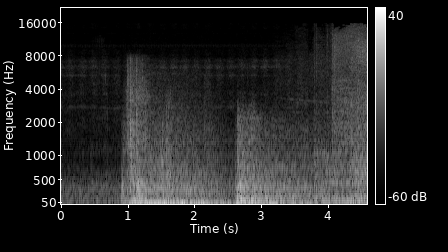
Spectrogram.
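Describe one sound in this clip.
A heavy metal clamp locks onto a craft with a loud clunk.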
